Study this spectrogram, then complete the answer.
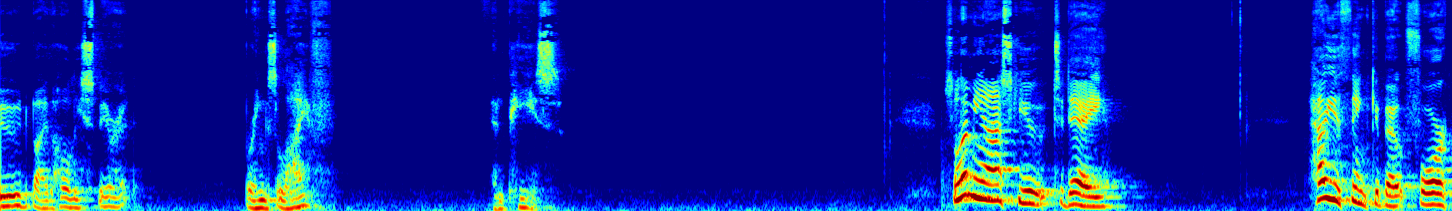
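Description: An older man speaks calmly and close to a microphone, in short phrases with pauses.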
